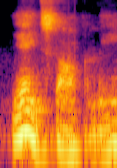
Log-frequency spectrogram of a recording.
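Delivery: ordinary talk, nothing marked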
